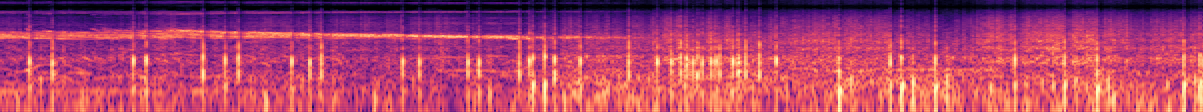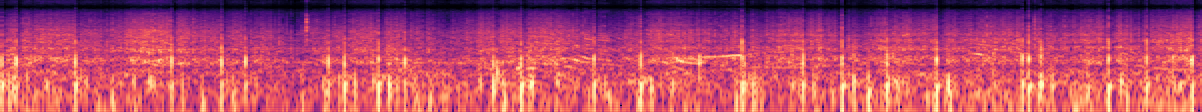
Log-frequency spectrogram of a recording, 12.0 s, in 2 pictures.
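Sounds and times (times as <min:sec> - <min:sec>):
firework high whistle: 0:00.0 - 0:07.0
fireworks crackling pops and bangs: 0:00.0 - 0:12.0.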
